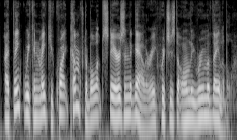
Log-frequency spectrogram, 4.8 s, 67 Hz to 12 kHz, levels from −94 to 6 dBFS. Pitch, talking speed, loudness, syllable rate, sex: 150 Hz, 225 wpm, -18 LUFS, 6.4 syllables/s, male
